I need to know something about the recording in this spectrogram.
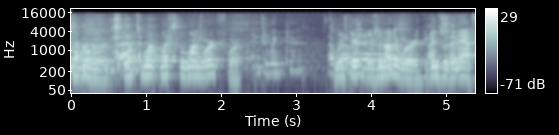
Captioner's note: laugh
